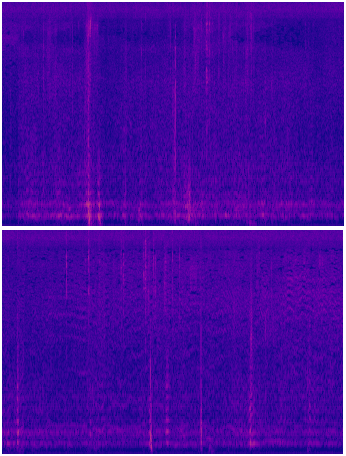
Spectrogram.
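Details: Wild bee colony disturbed during honey hunting: a steady, low droning hum with layered overtones runs throughout, broken by sharp knocks and clicks, loudest near the two-second mark.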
